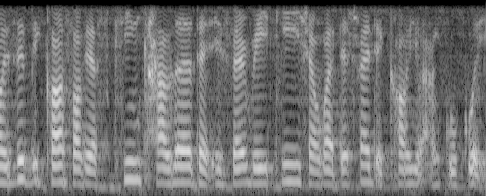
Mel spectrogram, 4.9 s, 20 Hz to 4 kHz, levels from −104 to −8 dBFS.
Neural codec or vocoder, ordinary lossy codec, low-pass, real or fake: codec, 16 kHz, 16 kbps, FunCodec, trained on LibriTTS, 50 frames a second; none; 3.6 kHz; fake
